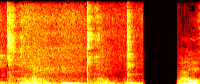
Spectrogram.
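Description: Potatoes frying in a pan, a low sizzle with a few sharp clinks of a spoon against the pan, cut off abruptly about one and a half seconds in.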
